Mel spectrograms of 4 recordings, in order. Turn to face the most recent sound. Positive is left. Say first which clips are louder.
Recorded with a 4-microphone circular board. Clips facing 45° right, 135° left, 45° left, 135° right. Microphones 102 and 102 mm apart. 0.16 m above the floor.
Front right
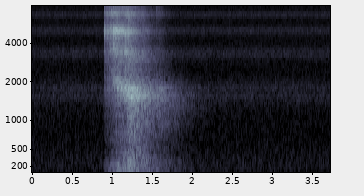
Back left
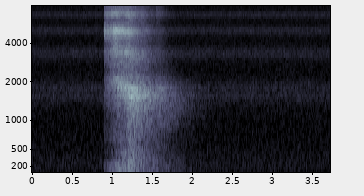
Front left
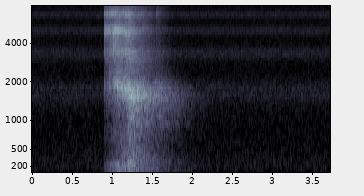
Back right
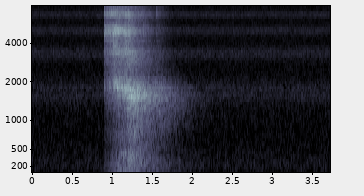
# even, even
turn(degrees=110)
